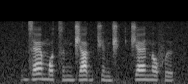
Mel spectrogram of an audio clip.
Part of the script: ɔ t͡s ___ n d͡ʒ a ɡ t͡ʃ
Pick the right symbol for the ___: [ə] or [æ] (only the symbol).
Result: ə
